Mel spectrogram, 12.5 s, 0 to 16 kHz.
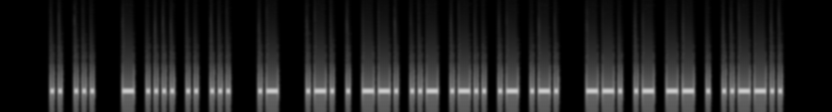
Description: Morse code, heard as a keyed tone, about 20 wpm, 700 Hz. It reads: IS THIS A REGULAR GAME?
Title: Sentences from Top 900 Words 20wpm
